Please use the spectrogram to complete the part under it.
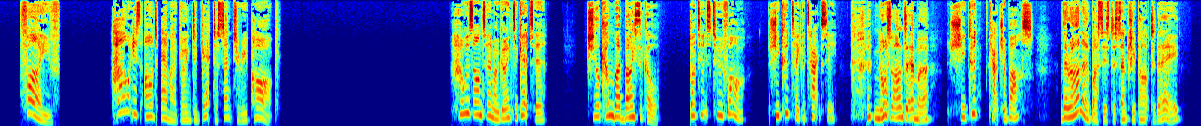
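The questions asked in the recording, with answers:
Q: How is Aunt Emma going to get to Century Park?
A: By bicycle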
